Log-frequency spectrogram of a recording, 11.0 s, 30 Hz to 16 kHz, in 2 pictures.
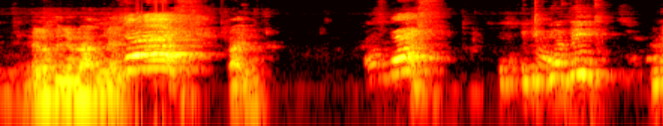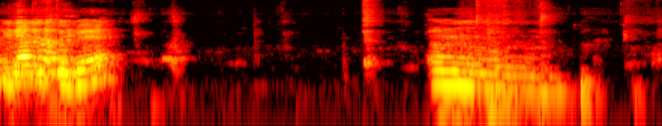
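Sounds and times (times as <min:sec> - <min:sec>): small clicks of people eating: 0:01.8 - 0:03.0, 0:03.7 - 0:05.4, 0:06.4 - 0:11.0.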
